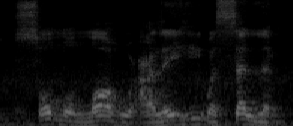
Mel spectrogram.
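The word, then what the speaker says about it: صلى الله عليه وسلم: All these, Sallallahu alayhi wa sallam, because there's a Sawd and there is a Seen. But if you make the Sawd sound like a Seen, you're not saying it right. Sallallahu alayhi wa sallam, right?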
